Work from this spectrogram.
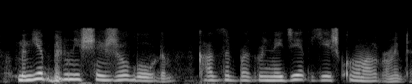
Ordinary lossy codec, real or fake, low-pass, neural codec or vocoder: none; fake; 5.4 kHz; codec, 16 kHz in and 24 kHz out, 0.4 kbps, LongCat-Audio-Codec, four codebook decoder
